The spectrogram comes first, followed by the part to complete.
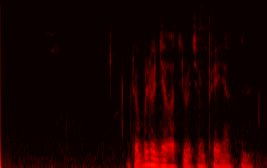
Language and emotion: Russian, neutral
